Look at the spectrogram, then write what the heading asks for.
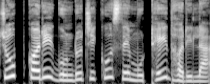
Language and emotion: Odia, neutral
